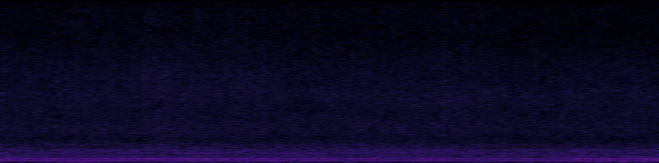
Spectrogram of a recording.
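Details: Busy afternoon hum of a honey bee hive, an even, thick buzzing drone with a mid-pitched band running through, steady in loudness throughout.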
